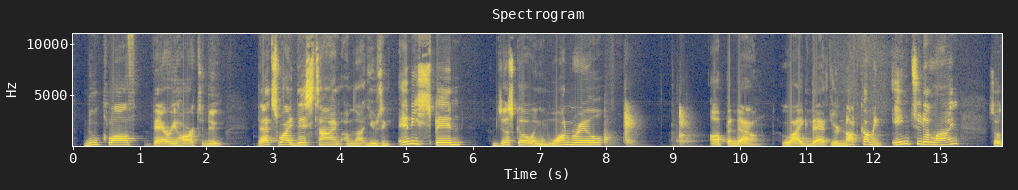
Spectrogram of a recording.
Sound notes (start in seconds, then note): 8.2 balls clacking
